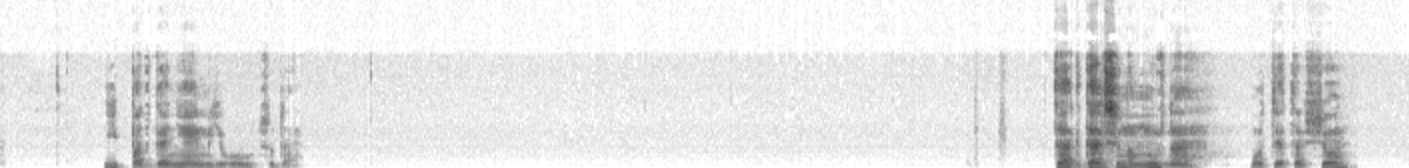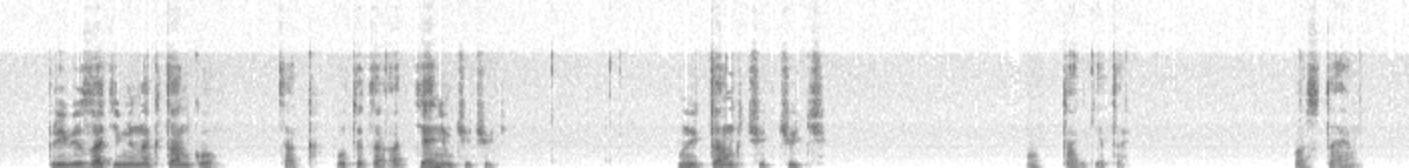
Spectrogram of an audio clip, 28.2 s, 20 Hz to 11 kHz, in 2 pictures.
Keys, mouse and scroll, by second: 0.8 click, 4.3 middle click, 6.0 scroll up 3, 6.4 middle click, 7.9 middle click, 16.3 scroll down 1, 17.9 click, 20.2 click, 25.4 middle click.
